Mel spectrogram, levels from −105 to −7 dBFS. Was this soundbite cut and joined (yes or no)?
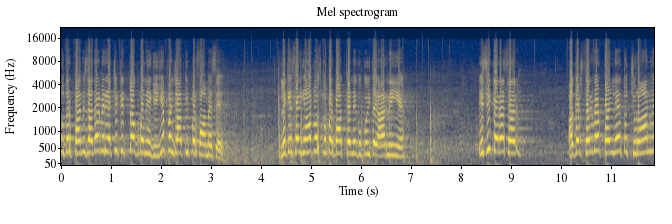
no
